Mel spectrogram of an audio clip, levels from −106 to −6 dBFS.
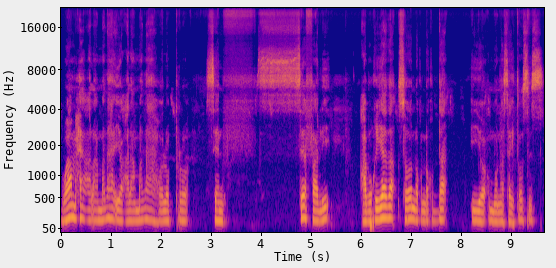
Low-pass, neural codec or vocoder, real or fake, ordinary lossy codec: none; vocoder, 44.1 kHz, 128 mel bands every 512 samples, BigVGAN v2; fake; none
